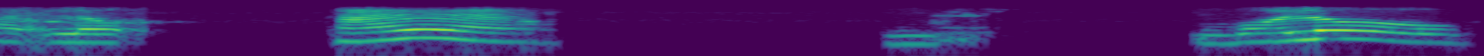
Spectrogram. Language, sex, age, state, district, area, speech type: Bengali, female, 18-30, West Bengal, Kolkata, urban, conversation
